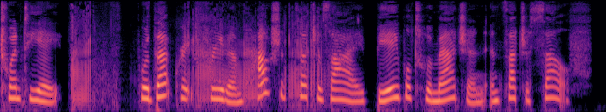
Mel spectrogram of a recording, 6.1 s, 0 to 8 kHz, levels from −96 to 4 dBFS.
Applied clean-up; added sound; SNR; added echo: neural mask model RNNoise.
